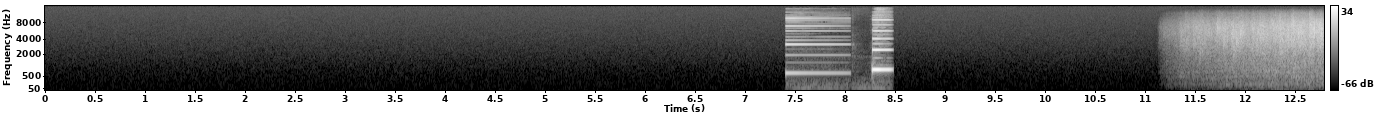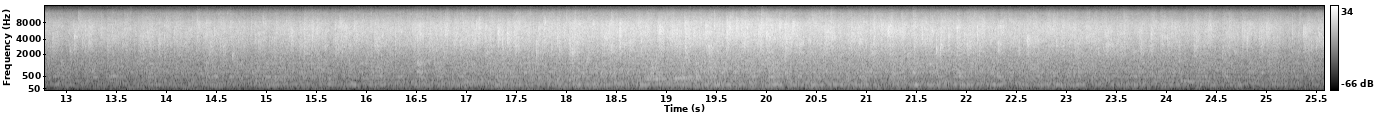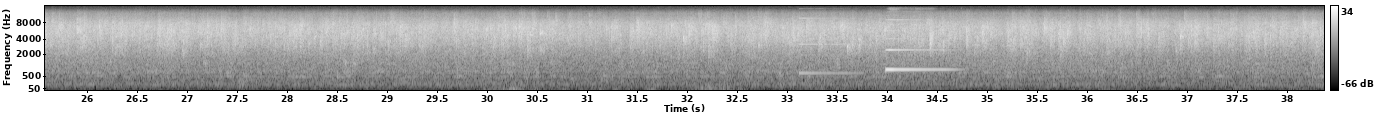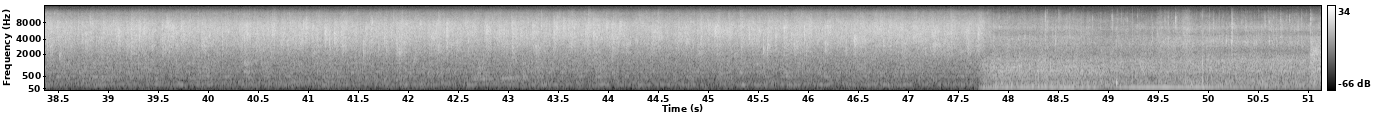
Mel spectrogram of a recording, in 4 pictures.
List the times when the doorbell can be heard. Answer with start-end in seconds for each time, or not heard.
7.4-8.5, 33.1-34.8.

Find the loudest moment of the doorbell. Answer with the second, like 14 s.
8 s.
